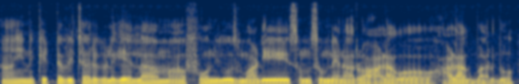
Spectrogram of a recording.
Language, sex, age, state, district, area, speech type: Kannada, male, 18-30, Karnataka, Chikkaballapur, rural, spontaneous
